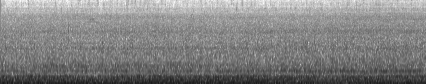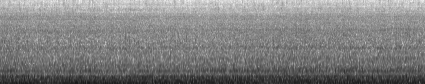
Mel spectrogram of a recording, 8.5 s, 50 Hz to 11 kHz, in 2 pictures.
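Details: Goodman AC unit after replacing a bad 45/5 MFD capacitor that had left only the fan running: steady, even low drone from compressor and condenser fan with no clicking, stalling or hum-and-trip; normal running after repair.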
